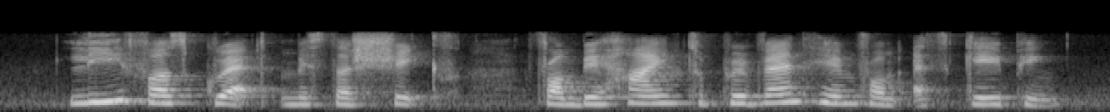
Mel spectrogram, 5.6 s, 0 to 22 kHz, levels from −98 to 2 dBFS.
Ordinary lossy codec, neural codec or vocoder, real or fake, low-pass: MP3, 64 kbps; none; real; 7.2 kHz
